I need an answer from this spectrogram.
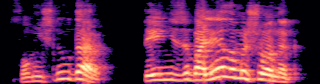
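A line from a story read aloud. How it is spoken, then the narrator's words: Very worried shout. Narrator (Russian): Очень обеспокоенный закричал мистер Ривз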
